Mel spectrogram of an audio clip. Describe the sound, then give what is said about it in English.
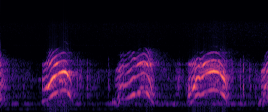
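A parrot screeches three times in a row, each loud, shrill cry swooping up and back down in pitch, with brief pauses between and no one talking. “The parrot, all right. Yelling bloody murder.”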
